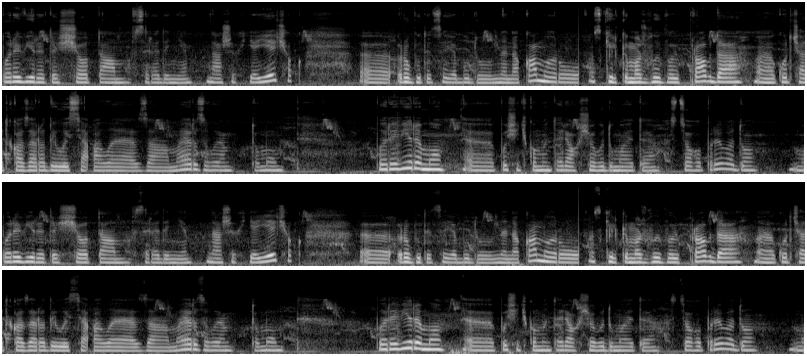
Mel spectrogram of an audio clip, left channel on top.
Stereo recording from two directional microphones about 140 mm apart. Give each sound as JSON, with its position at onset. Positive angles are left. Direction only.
{"t": 0.0, "sound": "speech", "side_deg": 25}
{"t": 0.9, "sound": "speech", "side_deg": 10}
{"t": 3.3, "sound": "a sound", "side_deg": 20}
{"t": 3.8, "sound": "speech", "side_deg": 25}
{"t": 6.1, "sound": "speech", "side_deg": 30}
{"t": 8.9, "sound": "speech", "side_deg": 10}
{"t": 11.8, "sound": "speech", "side_deg": 20}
